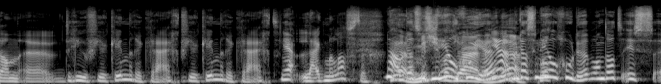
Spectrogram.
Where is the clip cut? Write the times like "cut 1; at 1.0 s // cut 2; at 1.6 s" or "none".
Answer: cut 1; at 1.8 s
